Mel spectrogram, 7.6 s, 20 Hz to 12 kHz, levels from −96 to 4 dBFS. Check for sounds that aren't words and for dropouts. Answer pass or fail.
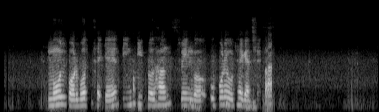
fail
